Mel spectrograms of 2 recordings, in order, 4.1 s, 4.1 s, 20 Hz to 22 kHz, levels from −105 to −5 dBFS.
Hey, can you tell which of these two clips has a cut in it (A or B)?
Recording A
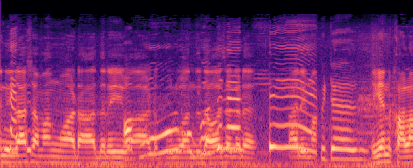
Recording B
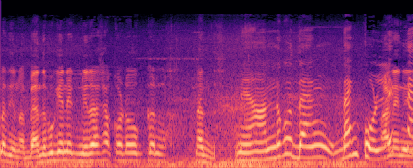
A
